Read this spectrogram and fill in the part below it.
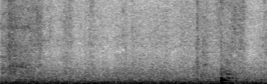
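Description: A knife cuts through dough.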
